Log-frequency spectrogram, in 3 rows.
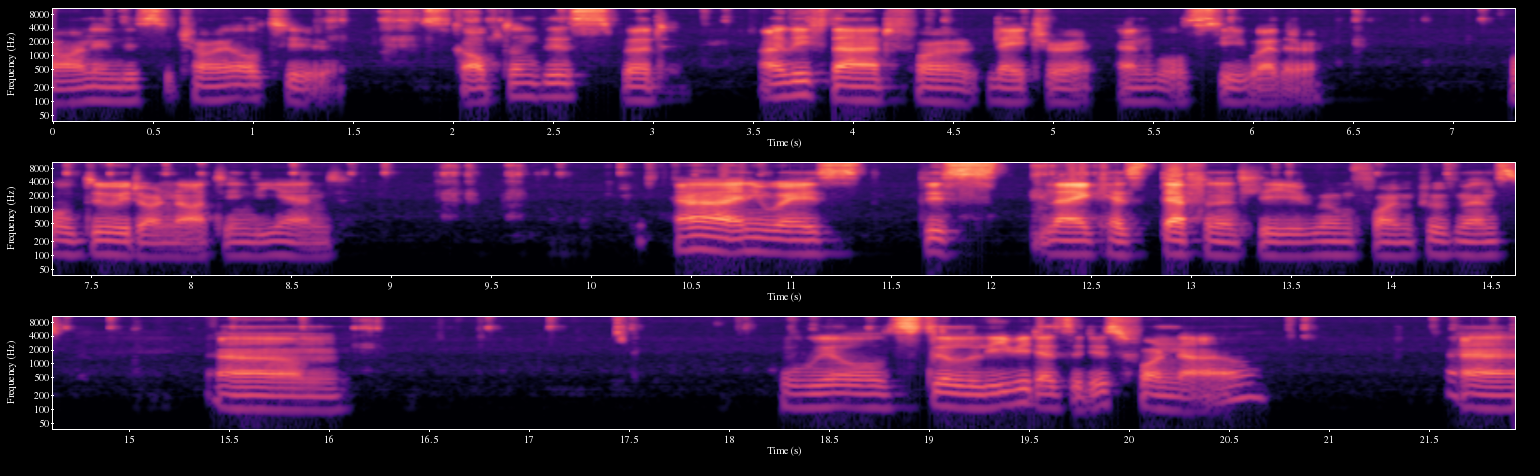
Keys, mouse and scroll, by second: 0.1 g, 0.9 g, 3.1-4.5 drag, 3.3 g, 4.0 g, 5.1 click, 5.1 g, 6.2 Tab, 7.1 a, 7.5 a, 8.9 Tab, 11.6-12.6 drag, 11.6 g, 13.9 Tab, 14.5 a, 15.2 a, 16.5 Tab, 19.1 g.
